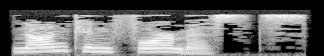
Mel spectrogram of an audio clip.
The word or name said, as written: nonconformists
